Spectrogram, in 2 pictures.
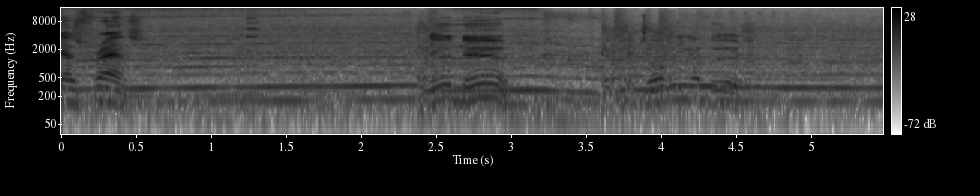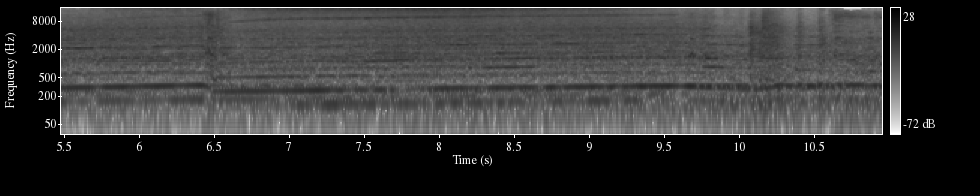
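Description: A racing car engine drones steadily, dropping in pitch as it changes gear.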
